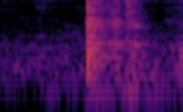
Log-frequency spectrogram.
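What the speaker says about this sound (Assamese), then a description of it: "ভালদৰে মিহলাই দিম।" A spoon stirs milk and curd together in a bowl, making a brief burst of close scraping and clinking that starts abruptly, continues for about half a second, then swells again, with no talk.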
